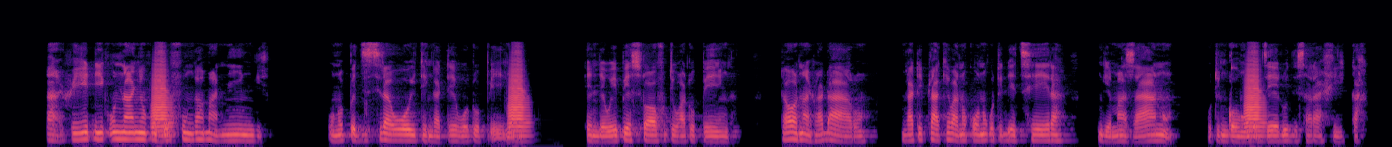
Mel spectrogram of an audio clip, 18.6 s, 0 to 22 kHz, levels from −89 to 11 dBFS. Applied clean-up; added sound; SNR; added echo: none; Brass instrument; -4 dB; none.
